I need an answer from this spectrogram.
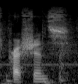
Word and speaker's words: Prescience: I had to look at the Google pronunciation after Ryan O'Malley commented on what it was, and he was right. It's Prescience.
